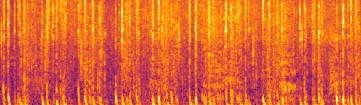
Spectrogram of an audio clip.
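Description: Rapid clip-clop of a galloping horse in the video game Ghost of Tsushima, loud and close, with a steady driving rhythm and a brief whinny mixed in.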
